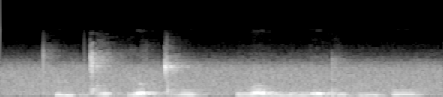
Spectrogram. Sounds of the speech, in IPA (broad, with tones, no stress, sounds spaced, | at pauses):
t̪ʰ y˥˧ ɡ͡ǀ ə˥ fʲ ɜ˥˧ ɡ͡ǀ u˧ | v ɜ˥˧ v i˩˧ n e˧˩ d y˧ ɓ y˧ ʔ u˥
